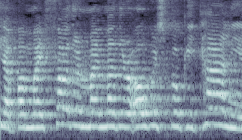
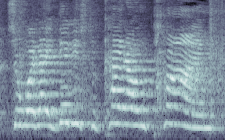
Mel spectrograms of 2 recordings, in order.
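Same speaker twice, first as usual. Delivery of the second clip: normal talking voice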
